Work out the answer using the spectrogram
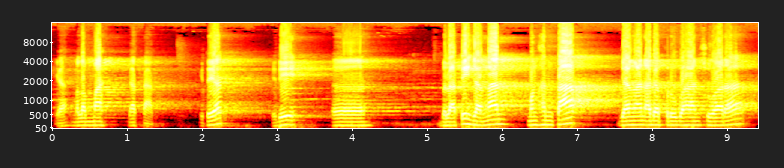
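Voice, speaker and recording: A man teaching Quran recitation online, gently correcting students and chanting short examples. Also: mid-range voice, steady tone, roomy sound, big-room sound, soft background music, low-quality recording. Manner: chanting examples slowly between plain explanations. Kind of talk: online tajweed lesson.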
